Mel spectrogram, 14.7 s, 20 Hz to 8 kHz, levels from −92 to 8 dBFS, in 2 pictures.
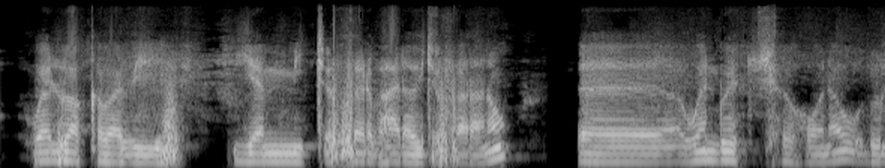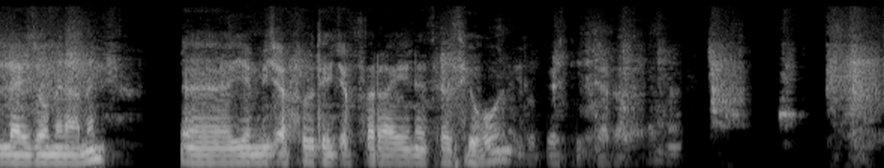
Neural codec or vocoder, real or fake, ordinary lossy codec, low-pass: none; real; AAC, 32 kbps; 7.2 kHz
